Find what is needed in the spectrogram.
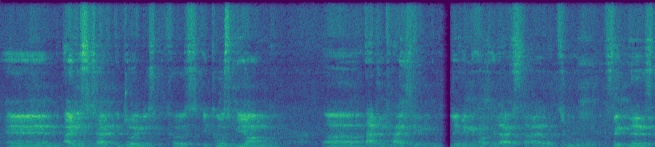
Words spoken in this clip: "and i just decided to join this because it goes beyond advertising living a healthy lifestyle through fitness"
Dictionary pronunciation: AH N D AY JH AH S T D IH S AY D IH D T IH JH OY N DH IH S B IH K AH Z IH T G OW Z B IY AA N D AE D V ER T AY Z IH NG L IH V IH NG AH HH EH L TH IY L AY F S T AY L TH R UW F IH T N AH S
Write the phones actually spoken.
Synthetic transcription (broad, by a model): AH N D AY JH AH S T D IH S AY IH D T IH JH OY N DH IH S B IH K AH Z IH T G OW Z B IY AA N D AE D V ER T AY Z IH NG L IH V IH NG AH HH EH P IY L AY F S T AY L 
